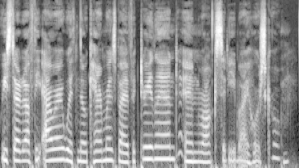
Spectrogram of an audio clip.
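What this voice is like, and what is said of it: Groggy, tired, sluggish voice. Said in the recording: “As I'm sure you can hear in my voice, I am not feeling too hot today... I'm completely groggy and out of it... sluggish, and exhausted”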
